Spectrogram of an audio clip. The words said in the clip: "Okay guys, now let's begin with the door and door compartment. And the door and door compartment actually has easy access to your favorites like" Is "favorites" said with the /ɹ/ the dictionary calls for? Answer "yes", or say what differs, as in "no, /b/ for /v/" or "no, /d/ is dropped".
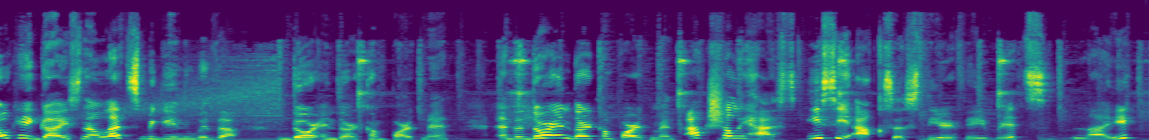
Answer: yes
